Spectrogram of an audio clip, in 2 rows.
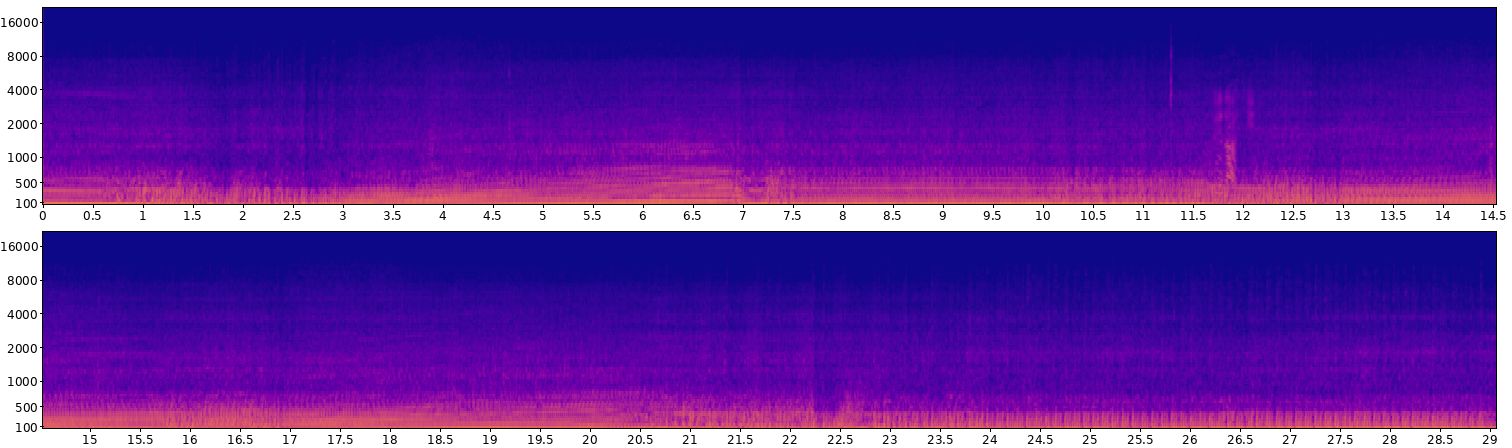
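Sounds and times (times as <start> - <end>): motorcycle engine revving: 0.0 - 29.0
motorcycle engine idling unevenly: 21.4 - 29.0.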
